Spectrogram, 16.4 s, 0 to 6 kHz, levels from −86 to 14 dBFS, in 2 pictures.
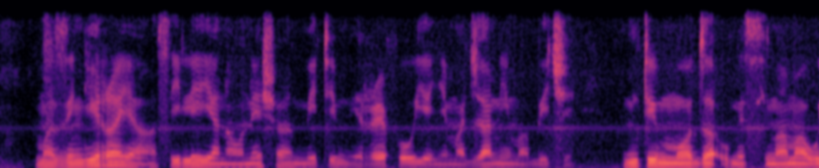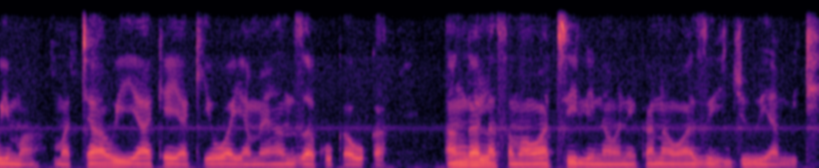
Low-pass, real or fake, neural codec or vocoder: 5.4 kHz; real; none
